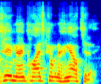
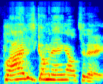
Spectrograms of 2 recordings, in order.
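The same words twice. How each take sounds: First: Said in the usual way. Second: Pitched up high, amazed at the news; stunned disbelief. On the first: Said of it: "he goes". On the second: Retold or imitated. Young drummer hearing his hero is coming, high amazed echo. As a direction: echo it back like you can't believe it. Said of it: "And I'm like".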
